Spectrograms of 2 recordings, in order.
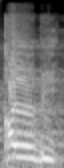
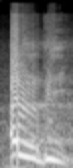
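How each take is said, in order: First: The word begins with a deep q sound. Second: The word begins with a glottal stop. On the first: "bukan qalbi, bukan qaf" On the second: "tapi pakai apa? Hamzah"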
